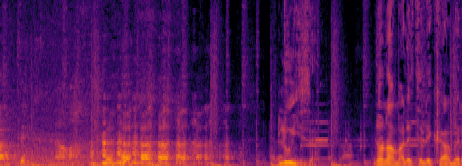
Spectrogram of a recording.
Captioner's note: laugh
